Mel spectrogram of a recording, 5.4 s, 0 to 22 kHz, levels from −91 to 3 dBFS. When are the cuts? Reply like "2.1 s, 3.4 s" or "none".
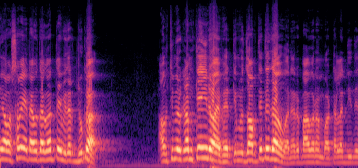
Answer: none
